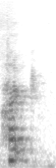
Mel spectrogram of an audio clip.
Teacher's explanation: It's a retroflexive T. It curls back.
